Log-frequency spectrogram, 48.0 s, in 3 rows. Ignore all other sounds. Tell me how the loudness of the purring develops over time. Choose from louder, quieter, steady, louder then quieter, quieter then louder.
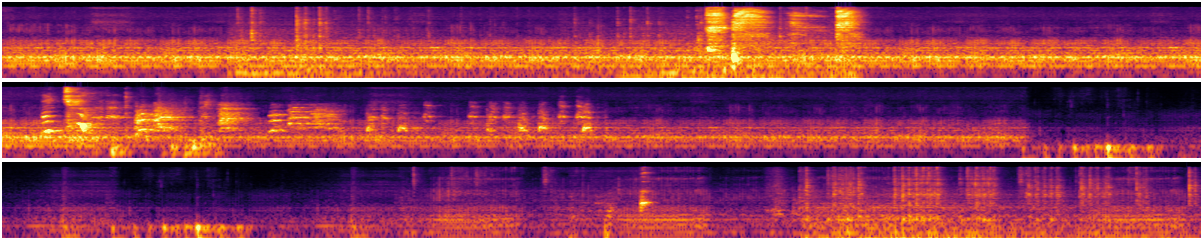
quieter.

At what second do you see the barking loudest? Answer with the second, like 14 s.
18 s.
